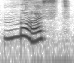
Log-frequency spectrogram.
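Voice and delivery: high, loud outraged shriek of one word; screamed. A narrator's reading. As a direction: fling the word back in fury. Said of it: "screamed the princess".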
